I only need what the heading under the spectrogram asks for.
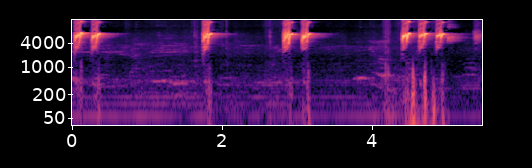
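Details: Sunbird call played to stir a response: paired and single piercing high chirps spaced about a second apart, ending in a quick triple chirp, with faint low clicks and background hum.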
